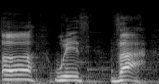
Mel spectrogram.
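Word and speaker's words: Yr Wyddfa: prefer snowden or erwither spelt y-r-w-y-d-d-f-a but pronounced er with that i'm reliably informed let's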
